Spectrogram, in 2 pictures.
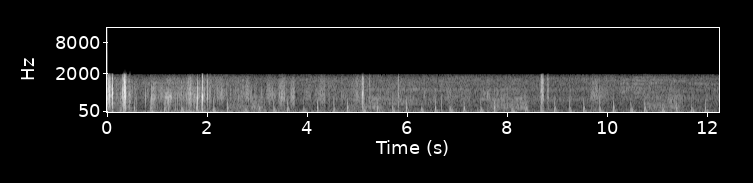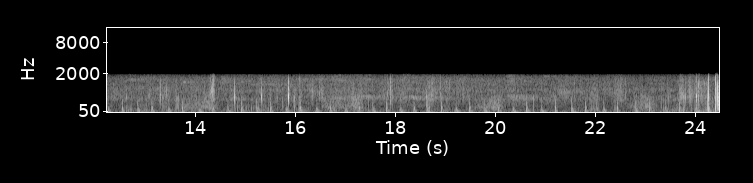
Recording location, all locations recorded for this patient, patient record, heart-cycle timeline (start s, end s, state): mitral valve (MV)
aortic valve (AV)+pulmonary valve (PV)+tricuspid valve (TV)+mitral valve (MV)
#Age: Child
#Sex: Male
#Height: 141.0 cm
#Weight: 35.7 kg
#Pregnancy status: False
#Murmur: Absent
#Murmur locations: nan
#Most audible location: nan
#Systolic murmur timing: nan
#Systolic murmur shape: nan
#Systolic murmur grading: nan
#Systolic murmur pitch: nan
#Systolic murmur quality: nan
#Diastolic murmur timing: nan
#Diastolic murmur shape: nan
#Diastolic murmur grading: nan
#Diastolic murmur pitch: nan
#Diastolic murmur quality: nan
#Outcome: Abnormal
#Campaign: 2015 screening campaign
0.00	3.30	unannotated
3.30	3.44	S1
3.44	3.58	systole
3.58	3.68	S2
3.68	3.90	diastole
3.90	4.02	S1
4.02	4.18	systole
4.18	4.28	S2
4.28	4.50	diastole
4.50	4.62	S1
4.62	4.78	systole
4.78	4.88	S2
4.88	5.08	diastole
5.08	5.22	S1
5.22	5.38	systole
5.38	5.48	S2
5.48	5.68	diastole
5.68	5.82	S1
5.82	5.96	systole
5.96	6.06	S2
6.06	6.26	diastole
6.26	6.36	S1
6.36	6.54	systole
6.54	6.64	S2
6.64	6.84	diastole
6.84	6.96	S1
6.96	7.10	systole
7.10	7.22	S2
7.22	7.44	diastole
7.44	7.56	S1
7.56	7.72	systole
7.72	7.86	S2
7.86	8.06	diastole
8.06	8.18	S1
8.18	8.34	systole
8.34	8.44	S2
8.44	8.66	diastole
8.66	8.76	S1
8.76	8.90	systole
8.90	9.04	S2
9.04	9.24	diastole
9.24	9.32	S1
9.32	9.48	systole
9.48	9.60	S2
9.60	9.82	diastole
9.82	9.94	S1
9.94	10.10	systole
10.10	10.22	S2
10.22	10.46	diastole
10.46	10.56	S1
10.56	10.70	systole
10.70	10.82	S2
10.82	11.06	diastole
11.06	11.20	S1
11.20	11.34	systole
11.34	11.46	S2
11.46	11.66	diastole
11.66	11.76	S1
11.76	11.90	systole
11.90	12.04	S2
12.04	12.22	diastole
12.22	12.34	S1
12.34	12.52	systole
12.52	12.62	S2
12.62	12.84	diastole
12.84	12.96	S1
12.96	13.08	systole
13.08	13.22	S2
13.22	13.44	diastole
13.44	13.54	S1
13.54	13.68	systole
13.68	13.82	S2
13.82	14.04	diastole
14.04	14.16	S1
14.16	14.32	systole
14.32	14.44	S2
14.44	14.63	diastole
14.63	14.74	S1
14.74	14.88	systole
14.88	15.02	S2
15.02	15.20	diastole
15.20	15.32	S1
15.32	15.46	systole
15.46	15.58	S2
15.58	15.80	diastole
15.80	15.92	S1
15.92	16.04	systole
16.04	16.18	S2
16.18	16.38	diastole
16.38	16.52	S1
16.52	16.66	systole
16.66	16.80	S2
16.80	16.98	diastole
16.98	17.10	S1
17.10	17.24	systole
17.24	17.34	S2
17.34	17.52	diastole
17.52	17.64	S1
17.64	17.80	systole
17.80	17.90	S2
17.90	18.07	diastole
18.07	18.18	S1
18.18	18.35	systole
18.35	18.44	S2
18.44	18.62	diastole
18.62	18.74	S1
18.74	18.88	systole
18.88	19.00	S2
19.00	19.19	diastole
19.19	19.32	S1
19.32	19.44	systole
19.44	19.58	S2
19.58	19.78	diastole
19.78	19.90	S1
19.90	20.04	systole
20.04	20.14	S2
20.14	20.34	diastole
20.34	20.44	S1
20.44	20.58	systole
20.58	20.72	S2
20.72	20.90	diastole
20.90	21.02	S1
21.02	21.17	systole
21.17	21.27	S2
21.27	21.49	diastole
21.49	21.62	S1
21.62	21.78	systole
21.78	21.89	S2
21.89	22.14	diastole
22.14	22.24	S1
22.24	22.42	systole
22.42	22.54	S2
22.54	22.78	diastole
22.78	22.90	S1
22.90	23.06	systole
23.06	23.18	S2
23.18	23.35	diastole
23.35	24.48	unannotated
